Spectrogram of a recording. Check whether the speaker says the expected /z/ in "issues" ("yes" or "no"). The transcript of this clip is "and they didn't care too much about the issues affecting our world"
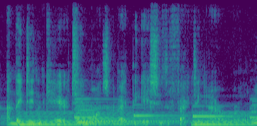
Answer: yes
